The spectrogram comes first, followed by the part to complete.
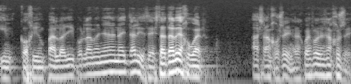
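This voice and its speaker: A man with an ordinary speaking voice, medium in pitch, with ordinary pitch variation and a fairly quick pace. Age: 60s. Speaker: former field hockey goalkeeper. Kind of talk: panel discussion.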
